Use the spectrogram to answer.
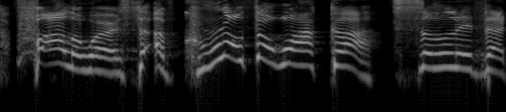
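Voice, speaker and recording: A woman puts on a character voice. She speaks at a very slow pace. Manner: powerful, commanding.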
